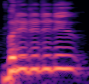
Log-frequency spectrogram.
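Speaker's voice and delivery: high-pitched nonsense scat of a stock tune; imitated jingle. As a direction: toss off a quick mock montage riff. Mimics a formulaic montage tune.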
